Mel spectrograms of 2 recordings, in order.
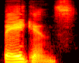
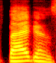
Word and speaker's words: Baggins: It's Baggins. Oh, he pronounces it Baggins. Okay. And I was like, oh, I thought it was Baggins, like Bilbo Baggins.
